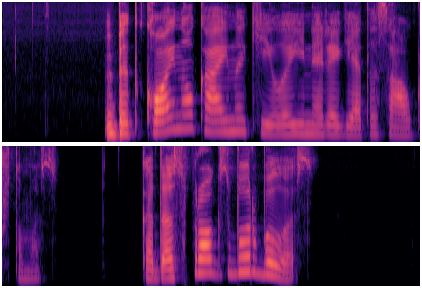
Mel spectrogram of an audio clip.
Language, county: Lithuanian, Alytus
